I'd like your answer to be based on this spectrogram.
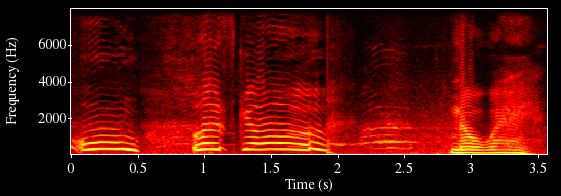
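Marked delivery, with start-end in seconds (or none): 0.1-1.9 hyped high cheering; pumped-up bro yells; frat bro. Real, not acted. Hyped reunion with friends.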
